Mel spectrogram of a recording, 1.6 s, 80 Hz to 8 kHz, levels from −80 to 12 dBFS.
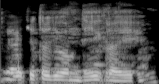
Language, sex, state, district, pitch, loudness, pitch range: Hindi, male, Uttar Pradesh, Jalaun, 125 Hz, -13 LUFS, 110-125 Hz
